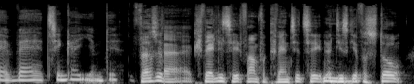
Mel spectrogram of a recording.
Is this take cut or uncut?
cut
